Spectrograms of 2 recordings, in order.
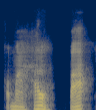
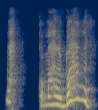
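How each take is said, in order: First: "Kok mahal, Pak" in a low, unsurprised monotone; "mahal" kept level, no surprise at all; flat intonation. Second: Very high-pitched astonished exclamation; gasping disbelief at the price, pitch soaring; genuinely surprised intonation. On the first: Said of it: "itu kan datar sekali". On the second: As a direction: really sound shocked by how expensive it is. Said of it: "itu yang Anda harus lakukan". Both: Shown as a demonstration.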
